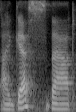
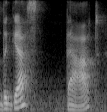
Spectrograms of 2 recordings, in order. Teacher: when we have no T on a word guess, I guess that, my S sound can continue for a fairly long time and I go right to the TH.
